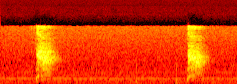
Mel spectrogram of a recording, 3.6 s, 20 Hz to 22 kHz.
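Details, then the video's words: A dog gives two loud, sharp, harsh barks about two seconds apart over a steady low electrical hum, with nothing else audible between them. "Top 10 dog barking videos compilation"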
